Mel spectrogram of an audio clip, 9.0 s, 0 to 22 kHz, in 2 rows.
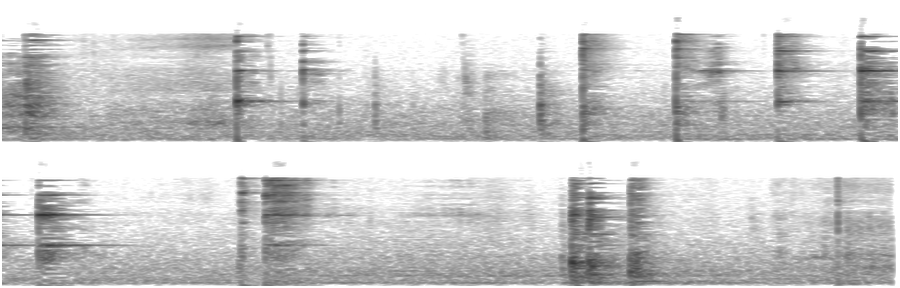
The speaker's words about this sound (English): Make sure it's quite well combined. And then next we add 1 medium grated carrot.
